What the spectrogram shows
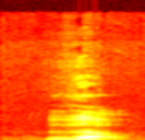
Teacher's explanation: makes a buzzing sound V and the vowel sound is O this is the back sound that moves up a little bit as you get from the beginning of the vowel to the end of it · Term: diff tongue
